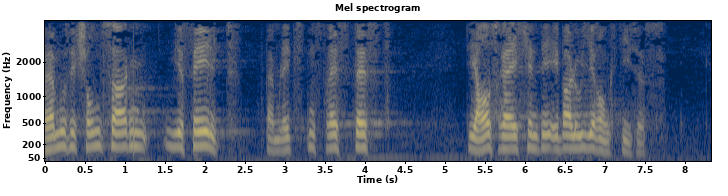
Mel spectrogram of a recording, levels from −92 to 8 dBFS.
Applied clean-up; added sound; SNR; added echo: none; none; none; none.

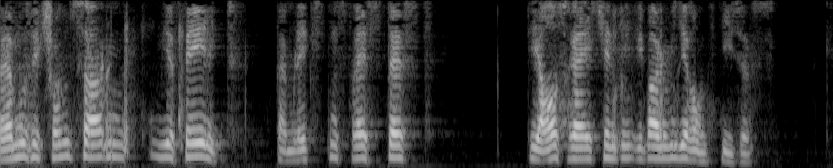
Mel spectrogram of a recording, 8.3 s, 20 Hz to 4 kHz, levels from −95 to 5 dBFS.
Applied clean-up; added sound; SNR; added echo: neural mask model DeepFilterNet 3.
